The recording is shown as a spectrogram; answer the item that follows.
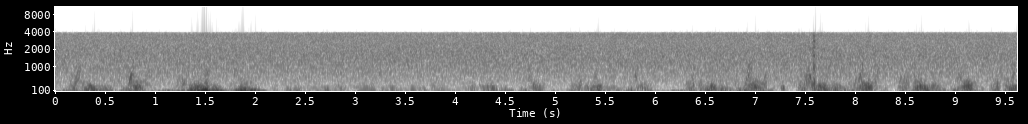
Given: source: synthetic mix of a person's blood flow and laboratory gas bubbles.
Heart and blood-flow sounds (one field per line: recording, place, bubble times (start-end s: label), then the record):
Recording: Doppler ultrasound of blood flow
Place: precordium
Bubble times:
1.49-1.56 s: bubbles
7.25-7.32 s: bubbles
7.53-7.64 s: bubbles
From the record:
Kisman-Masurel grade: 121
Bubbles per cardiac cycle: 1 to 2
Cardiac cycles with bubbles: 10 to 50%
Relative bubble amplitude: barely perceptible (0.100 to 0.250)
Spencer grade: 2 (many but less than half of the cardiac periods contain bubble signals, singularly or in groups)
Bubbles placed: anywhere in the cardiac cycle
